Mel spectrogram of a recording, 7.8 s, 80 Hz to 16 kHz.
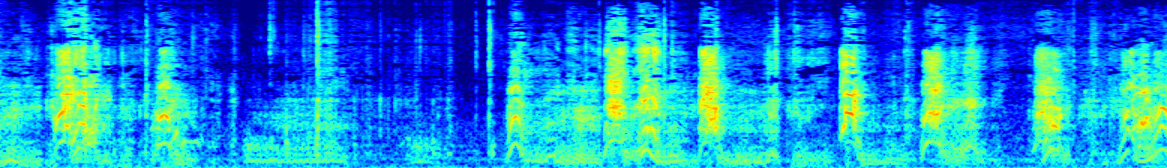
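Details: Cocker Spaniel puppies just under eight weeks old, recorded 31 August 2021, give high, sharp yaps and squeaky barks in quick bursts.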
